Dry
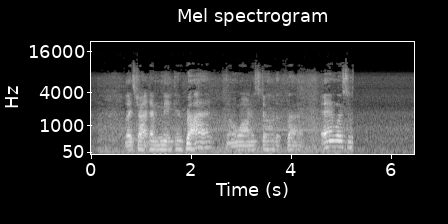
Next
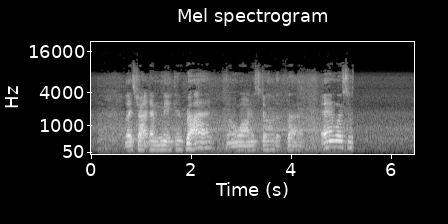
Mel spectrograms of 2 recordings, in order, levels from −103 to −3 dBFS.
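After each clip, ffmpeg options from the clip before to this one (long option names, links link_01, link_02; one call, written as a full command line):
ffmpeg -i in.wav -af "highpass=250,volume=1dB" out.wav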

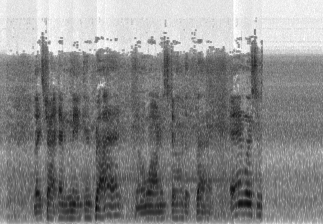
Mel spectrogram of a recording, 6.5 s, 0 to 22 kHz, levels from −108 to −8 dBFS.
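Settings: ffmpeg -i in.wav -af "highshelf=frequency=1700:width_type=q:width=3:gain=9.5,alimiter=limit=-7.5dB:level=0:latency=1:release=226,volume=2.5dB" out.wav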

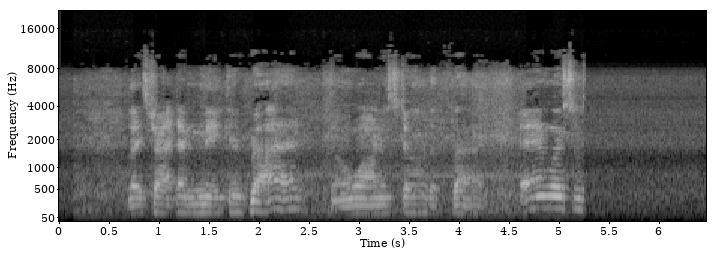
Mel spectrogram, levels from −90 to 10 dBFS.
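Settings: ffmpeg -i in.wav -af "crystalizer=i=2:c=0,volume=-5.5dB" out.wav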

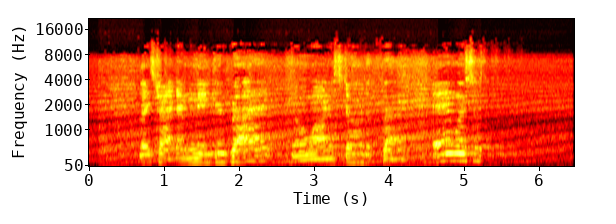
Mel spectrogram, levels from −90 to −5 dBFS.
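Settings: ffmpeg -i in.wav -filter_complex "[0:a]aecho=1:1:170|340|510|680:0.141|0.072|0.0367|0.0187,asplit=2[link_01][link_02];[link_02]adelay=2.4,afreqshift=1[link_03];[link_01][link_03]amix=inputs=2:normalize=1,volume=4dB" out.wav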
